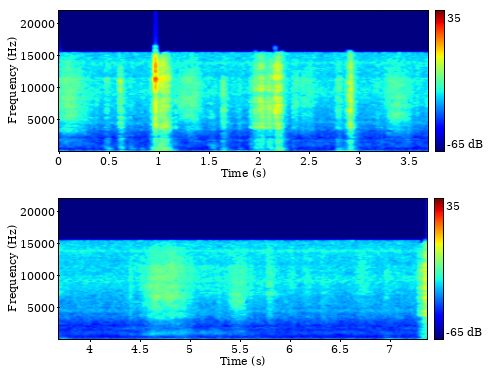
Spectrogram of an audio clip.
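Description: A steel-nib dip pen scratches lines across a flat sheet of white drawing paper covered in ink spatter, staying in contact with the paper throughout. The strokes come as bright, dry rasping scratches in irregular bursts, with a few sharper peaks early on and softer, longer rubbing in between, all over a quiet background.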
